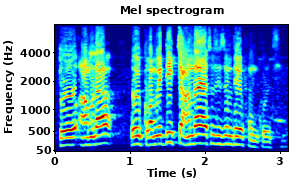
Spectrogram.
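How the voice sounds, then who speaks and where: A man's voice: sits high, fast talker, slight background noise. A man with a Bengali accent making an improvised prank phone call, talking in a pushy, insistent way. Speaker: prank caller.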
